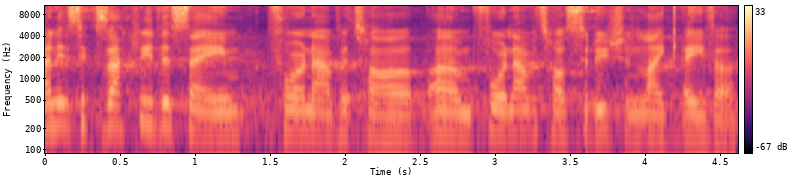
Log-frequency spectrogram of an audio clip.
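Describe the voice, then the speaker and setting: With a British accent, the speaker keeps a moderate pace and ordinary pitch variation against noticeable background noise. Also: woman. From Britain. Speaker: conference presenter. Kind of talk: presentation talk.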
